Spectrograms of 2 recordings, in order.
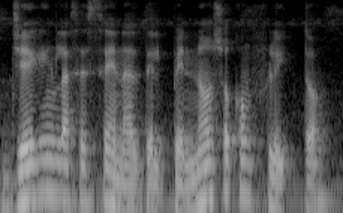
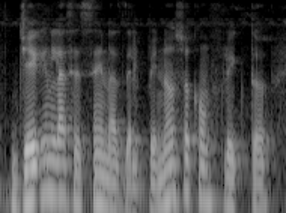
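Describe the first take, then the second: The two takes are said the same way.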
